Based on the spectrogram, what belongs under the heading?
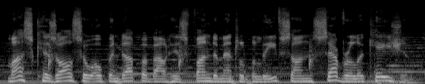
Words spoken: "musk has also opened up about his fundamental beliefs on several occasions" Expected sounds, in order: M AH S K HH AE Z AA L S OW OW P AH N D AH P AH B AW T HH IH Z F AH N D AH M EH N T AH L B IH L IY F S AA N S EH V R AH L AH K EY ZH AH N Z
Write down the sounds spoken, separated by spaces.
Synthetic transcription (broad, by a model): M AH S K HH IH Z AA L S OW OW P AH N D AH P AH B AW T HH IH Z F AH N D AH M EH N T L B IH L IY F S N S EH V R AH L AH K EY ZH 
